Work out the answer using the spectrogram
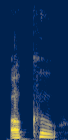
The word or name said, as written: opkog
